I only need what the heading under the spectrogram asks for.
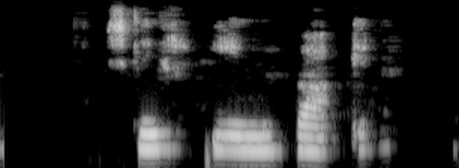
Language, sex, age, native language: Icelandic, female, 7, Czech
